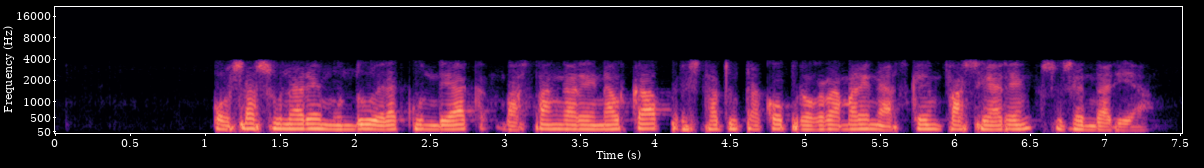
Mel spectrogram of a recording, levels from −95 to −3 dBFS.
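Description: Throughout the speech, G.729 codec damage is plainly audible. Speech is rebuilt from a vocal-tract model and sparse pulses, sounding rough and synthetic, which fits an 8 kbit/s coder. A spectrogram shows a 150 Hz to 3.7 kHz band, empty above 3.8 kHz.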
